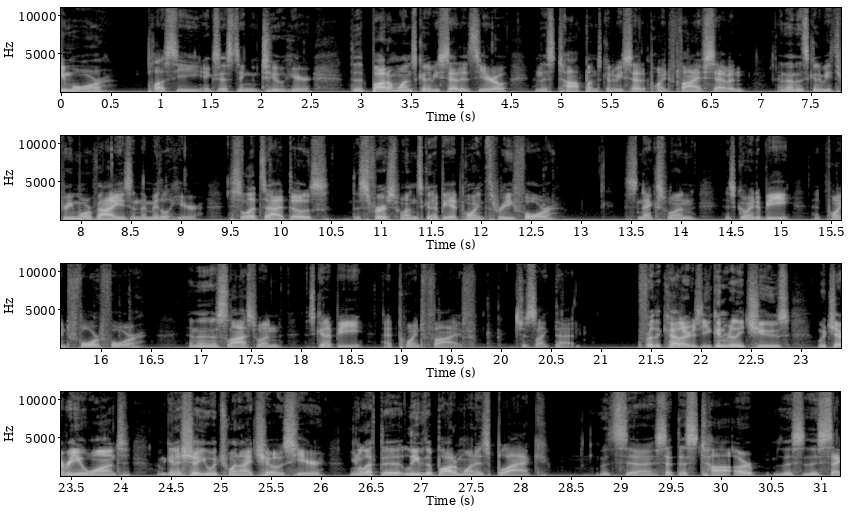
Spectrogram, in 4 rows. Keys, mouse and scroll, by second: 4.5-7.5 drag, 10.4-15.9 drag, 15.9 KP_4, 17.8-21.3 drag, 21.3 scroll up 5, 21.6-24.6 middle drag, 25.3-25.7 scroll up 3, 25.7-28.7 middle drag, 28.9-31.1 drag.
